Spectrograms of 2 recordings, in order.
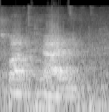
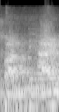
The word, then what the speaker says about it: স্বাধ্যায়: এটা উচ্চারণটার জন্য, হ্যাঁ অ্যাকচুয়াল উচ্চারণ যেটা হয় এর স্বাধ্যায়, কিন্তু যেহেতু আমাদের বাংলা উচ্চারণে স্বাধ্যায় তো হয়, সবাই স্বাধ্যায় বলতে অভ্যস্ত, তাও অনেকের অসুবিধা।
